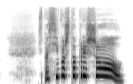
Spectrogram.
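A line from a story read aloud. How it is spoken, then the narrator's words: Shout. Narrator (Russian): прокричал Нест чудовищу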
